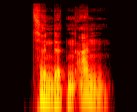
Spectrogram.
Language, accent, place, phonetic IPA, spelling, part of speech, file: German, Germany, Berlin, [ˌt͡sʏndətn̩ ˈan], zündeten an, verb, De-zündeten an.ogg
- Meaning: inflection of anzünden: 1. first/third-person plural preterite 2. first/third-person plural subjunctive II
